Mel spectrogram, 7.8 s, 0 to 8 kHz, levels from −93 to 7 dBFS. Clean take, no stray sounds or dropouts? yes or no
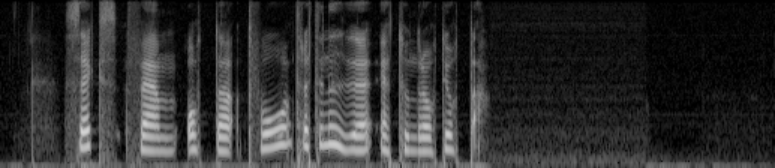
yes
